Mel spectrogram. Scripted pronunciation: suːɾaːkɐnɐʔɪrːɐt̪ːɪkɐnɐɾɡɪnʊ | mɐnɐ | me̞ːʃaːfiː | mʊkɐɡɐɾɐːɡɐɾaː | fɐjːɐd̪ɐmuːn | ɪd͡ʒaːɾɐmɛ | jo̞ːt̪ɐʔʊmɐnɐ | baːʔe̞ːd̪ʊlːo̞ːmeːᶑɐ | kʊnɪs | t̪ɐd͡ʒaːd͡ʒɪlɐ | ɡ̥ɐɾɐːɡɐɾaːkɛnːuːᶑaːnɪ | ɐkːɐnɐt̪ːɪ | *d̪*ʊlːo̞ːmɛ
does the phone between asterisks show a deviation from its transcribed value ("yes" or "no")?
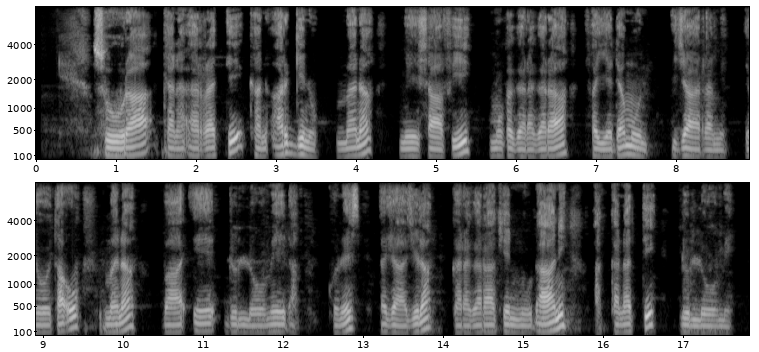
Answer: no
